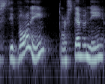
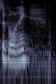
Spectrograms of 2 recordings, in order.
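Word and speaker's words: Stevonnie: There was one where Steven and Connie were hanging out, and there was also a glimpse of Stephanie, or however you pronounce that. I'm pretty sure it's Stevoni.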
